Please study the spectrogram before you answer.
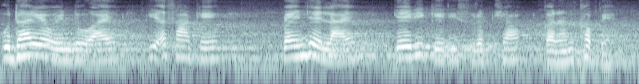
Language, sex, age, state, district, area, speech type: Sindhi, female, 60+, Rajasthan, Ajmer, urban, spontaneous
